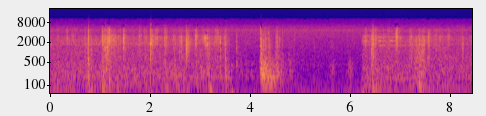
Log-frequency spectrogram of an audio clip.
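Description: Film sound effects of a door in an old optical soundtrack: scattered clicks and knocks, and a heavy thump about four seconds in as a door is pushed open, followed by a quieter stretch and more knocks.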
